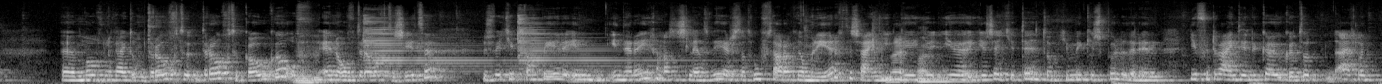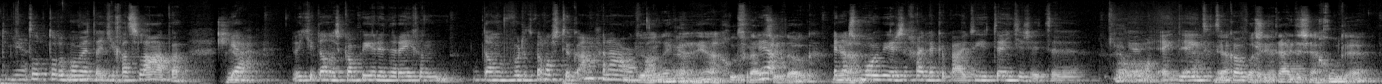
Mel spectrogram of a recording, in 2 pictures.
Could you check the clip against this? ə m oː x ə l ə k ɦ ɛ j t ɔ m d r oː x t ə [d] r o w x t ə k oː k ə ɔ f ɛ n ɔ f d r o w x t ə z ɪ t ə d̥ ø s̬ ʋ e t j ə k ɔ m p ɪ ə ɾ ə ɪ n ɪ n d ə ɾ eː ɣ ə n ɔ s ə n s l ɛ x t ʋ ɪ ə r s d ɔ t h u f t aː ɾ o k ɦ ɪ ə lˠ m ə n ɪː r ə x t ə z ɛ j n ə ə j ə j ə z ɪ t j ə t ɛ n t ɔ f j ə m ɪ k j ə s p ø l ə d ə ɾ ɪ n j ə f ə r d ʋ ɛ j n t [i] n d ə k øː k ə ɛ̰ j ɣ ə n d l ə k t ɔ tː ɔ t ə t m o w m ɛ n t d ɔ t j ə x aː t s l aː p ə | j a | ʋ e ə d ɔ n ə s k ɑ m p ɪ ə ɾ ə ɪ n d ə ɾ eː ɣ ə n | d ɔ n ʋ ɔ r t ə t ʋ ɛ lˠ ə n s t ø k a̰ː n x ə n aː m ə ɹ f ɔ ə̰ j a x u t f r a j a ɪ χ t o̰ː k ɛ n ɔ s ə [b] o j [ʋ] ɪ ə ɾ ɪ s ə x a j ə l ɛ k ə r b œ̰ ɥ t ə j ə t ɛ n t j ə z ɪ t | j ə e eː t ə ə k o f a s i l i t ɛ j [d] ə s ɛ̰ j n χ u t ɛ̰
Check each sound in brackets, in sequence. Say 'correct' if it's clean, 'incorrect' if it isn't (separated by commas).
correct, incorrect, incorrect, correct, incorrect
